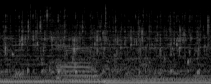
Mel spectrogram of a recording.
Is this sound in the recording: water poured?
yes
